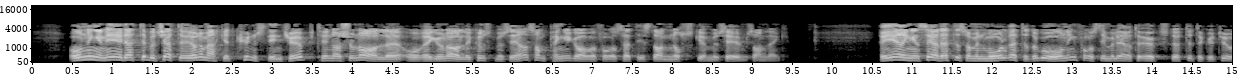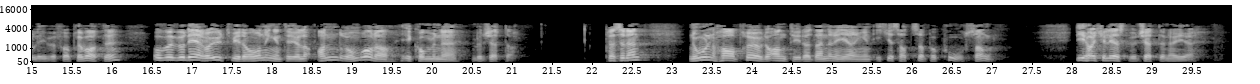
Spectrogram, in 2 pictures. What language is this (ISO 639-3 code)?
nob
